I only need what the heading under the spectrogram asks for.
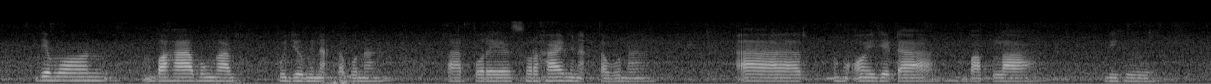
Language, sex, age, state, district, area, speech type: Santali, female, 30-45, West Bengal, Birbhum, rural, spontaneous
